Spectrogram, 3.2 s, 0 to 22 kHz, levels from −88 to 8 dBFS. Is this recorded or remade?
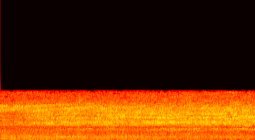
recorded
